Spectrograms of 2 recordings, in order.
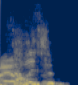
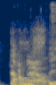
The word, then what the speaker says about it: Dalston: I used to call him Dallison, but his name's Dalston, isn't it?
